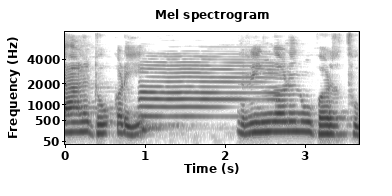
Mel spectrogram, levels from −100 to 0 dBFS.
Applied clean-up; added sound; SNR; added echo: classical method WPE with log-MMSE.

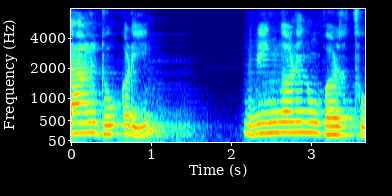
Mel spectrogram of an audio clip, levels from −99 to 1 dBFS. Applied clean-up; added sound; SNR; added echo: neural separator model SepFormer DNS4.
